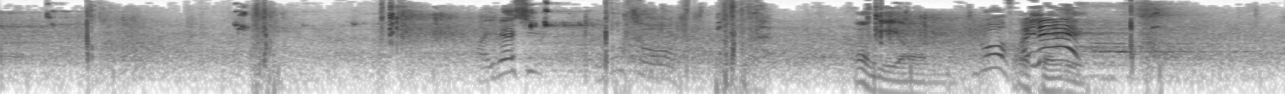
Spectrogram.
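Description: A hard ball smacks against a wall and echoes through a large hall.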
